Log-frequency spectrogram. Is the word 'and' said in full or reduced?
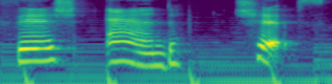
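full. The word 'and' is full and stressed.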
